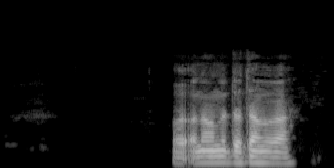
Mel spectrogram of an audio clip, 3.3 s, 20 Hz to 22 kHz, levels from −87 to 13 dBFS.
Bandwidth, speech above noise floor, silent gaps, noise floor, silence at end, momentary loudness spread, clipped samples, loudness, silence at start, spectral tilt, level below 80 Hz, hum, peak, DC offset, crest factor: 7 kHz; 60 dB; none; -79 dBFS; 0.4 s; 9 LU; under 0.1%; -20 LUFS; 1.75 s; -8 dB/octave; -64 dBFS; none; -2 dBFS; under 0.1%; 20 dB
